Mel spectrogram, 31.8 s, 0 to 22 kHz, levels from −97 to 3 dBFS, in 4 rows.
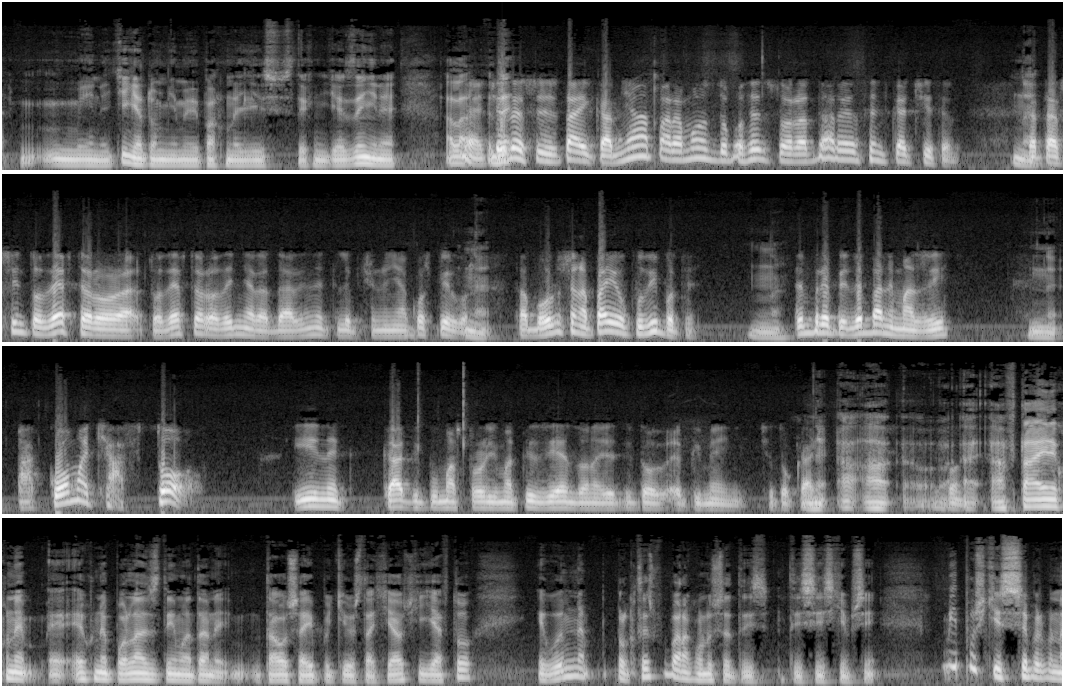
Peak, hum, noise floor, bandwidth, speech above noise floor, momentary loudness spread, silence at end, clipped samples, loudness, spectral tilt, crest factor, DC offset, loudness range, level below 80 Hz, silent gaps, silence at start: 0 dBFS; none; -51 dBFS; 13.5 kHz; 36 dB; 13 LU; 0 s; under 0.1%; -16 LUFS; -6.5 dB/octave; 16 dB; under 0.1%; 5 LU; -42 dBFS; none; 0.15 s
